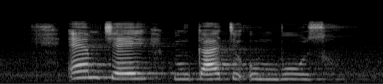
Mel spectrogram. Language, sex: Zulu, female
